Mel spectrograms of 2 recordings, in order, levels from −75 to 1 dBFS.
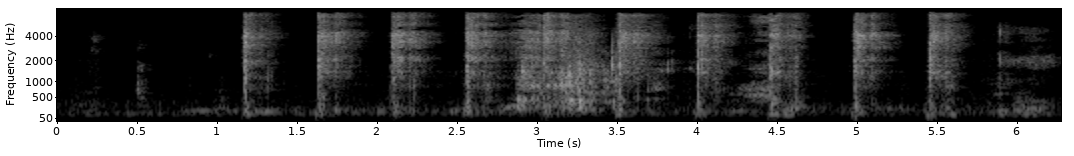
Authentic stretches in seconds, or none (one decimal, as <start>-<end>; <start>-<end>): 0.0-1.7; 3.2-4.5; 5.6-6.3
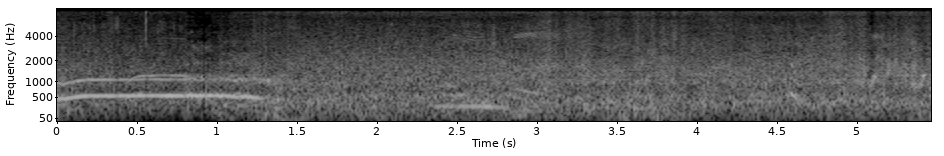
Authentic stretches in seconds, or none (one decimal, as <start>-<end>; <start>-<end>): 0.0-0.8; 1.5-3.0; 4.3-4.8

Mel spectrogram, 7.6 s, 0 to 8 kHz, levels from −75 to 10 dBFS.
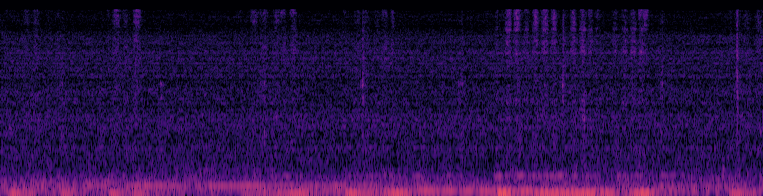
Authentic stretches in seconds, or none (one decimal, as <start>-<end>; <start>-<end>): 0.0-7.6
